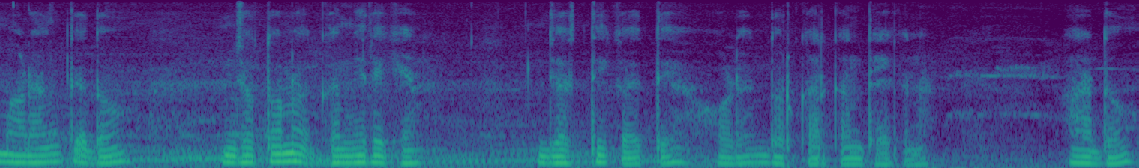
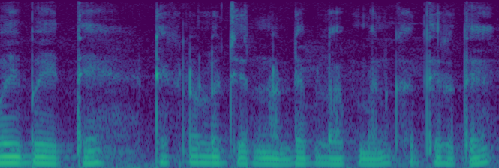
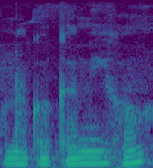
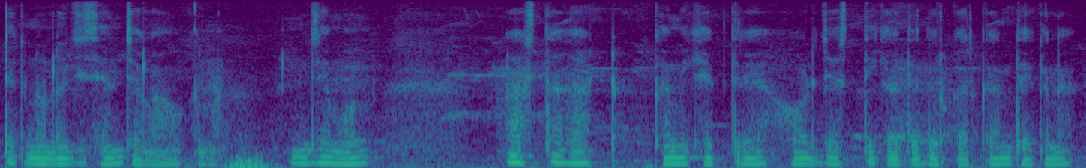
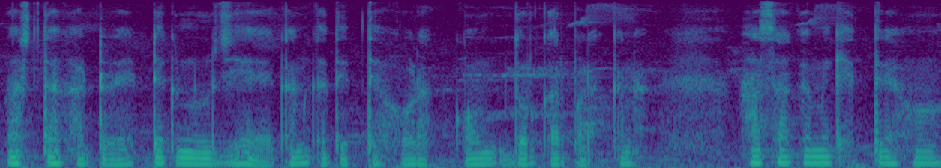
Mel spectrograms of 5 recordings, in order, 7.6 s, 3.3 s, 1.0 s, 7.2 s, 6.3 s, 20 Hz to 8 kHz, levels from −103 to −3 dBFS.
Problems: low volume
